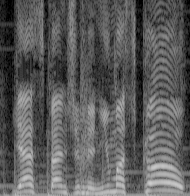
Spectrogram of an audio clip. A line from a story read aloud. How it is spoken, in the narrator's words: Pinochet yells out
